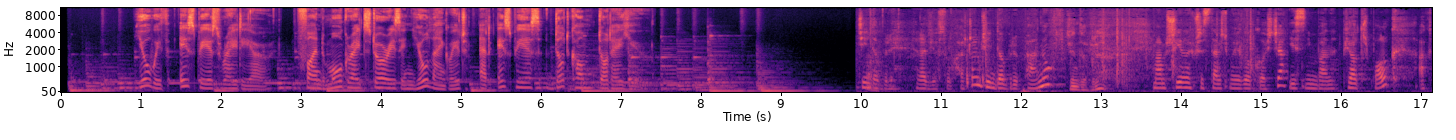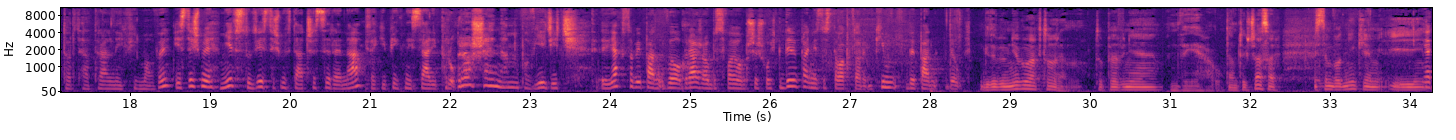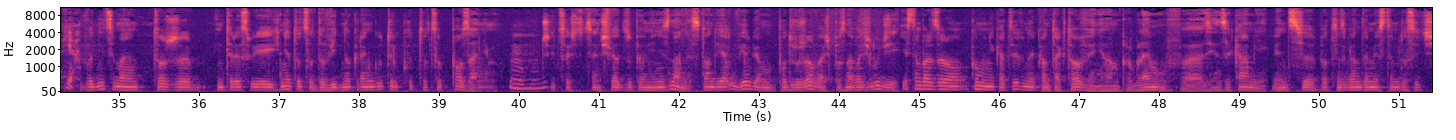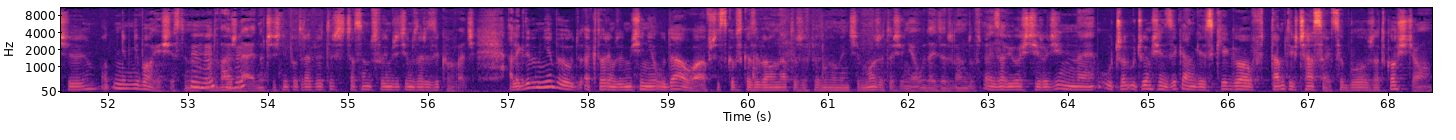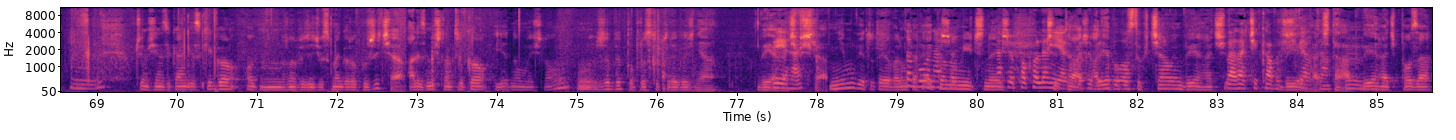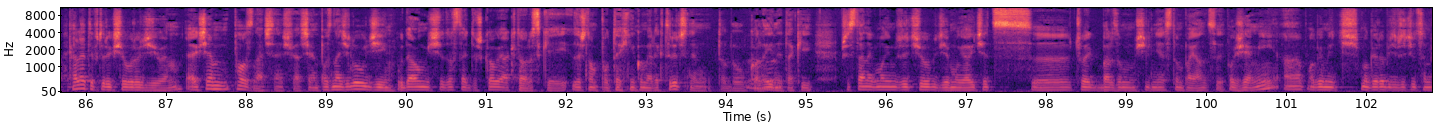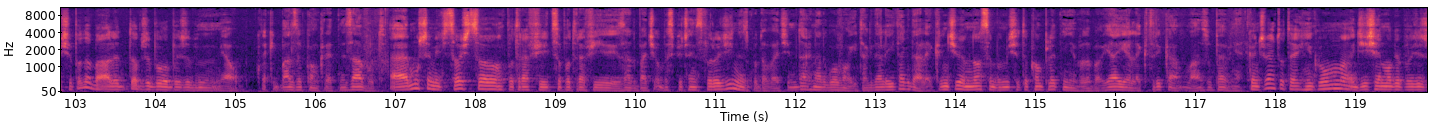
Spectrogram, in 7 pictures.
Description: The conversation with popular Polish actor Piotr Polk.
